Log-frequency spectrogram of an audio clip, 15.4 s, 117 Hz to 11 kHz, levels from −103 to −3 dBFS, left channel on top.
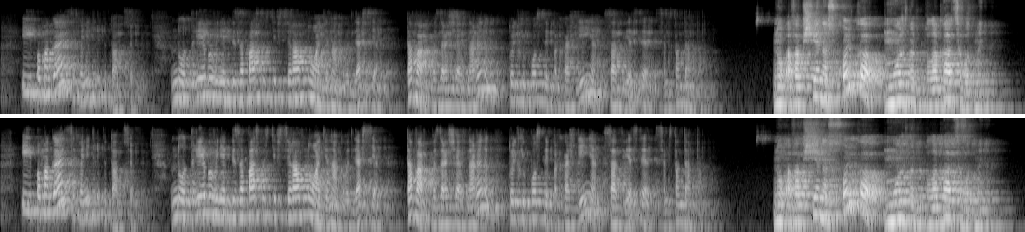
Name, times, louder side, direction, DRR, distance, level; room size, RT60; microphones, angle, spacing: voice 1, 0.3-1.8 2.3-5.7 6.1-7.3 7.6-10.6, right 2 dB, 65° right, 8 dB, 5.3 m, -34 dB
voice 2, 11.6-14.7, left 2 dB, 55° left, 6 dB, 7.0 m, -24 dB
29.5 x 28.5 x 6.5 m, 0.67 s
head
